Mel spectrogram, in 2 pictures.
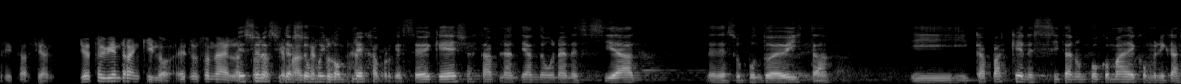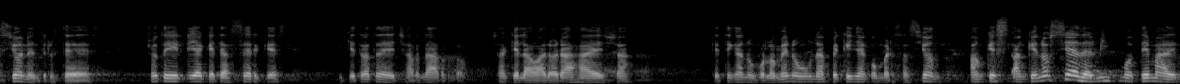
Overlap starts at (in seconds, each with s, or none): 2.4 s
